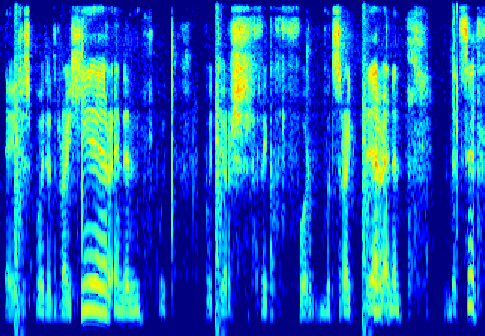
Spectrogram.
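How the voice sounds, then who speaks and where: A man's voice: fairly low pitch, big pitch swings, a little slow, background noise. A man from Russia with a Russian accent, giving casual, rambling gameplay commentary and often repeating himself. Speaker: YouTube game reviewer. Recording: dull lo-fi mic with music behind.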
